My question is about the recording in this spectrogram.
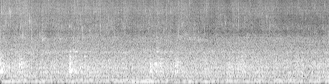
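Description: Sliced onions sizzling steadily in hot oil in a pressure cooker while frying toward golden brown, stirred with a wooden spatula that gives a couple of light knocks.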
